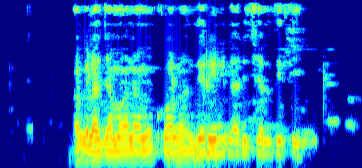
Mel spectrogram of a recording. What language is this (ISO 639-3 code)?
ggg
